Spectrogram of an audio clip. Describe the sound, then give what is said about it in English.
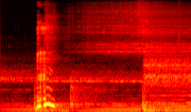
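A woman softly clears her throat once, a brief muffled rasp over a steady low background hum. “Mavis clears her throat softly and then breaks the silence.”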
